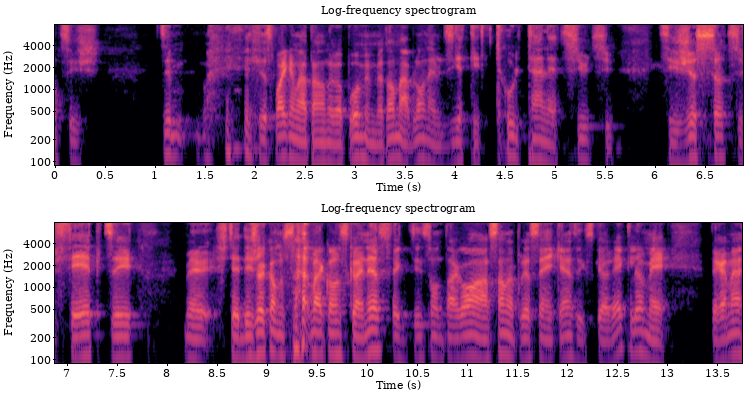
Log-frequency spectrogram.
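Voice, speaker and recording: A man's voice: lowish voice, fairly even intonation, brisk. A man hosting a casual podcast, eager and chatty with many fillers. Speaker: podcast host.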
